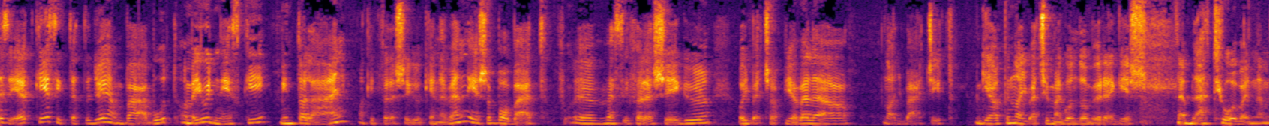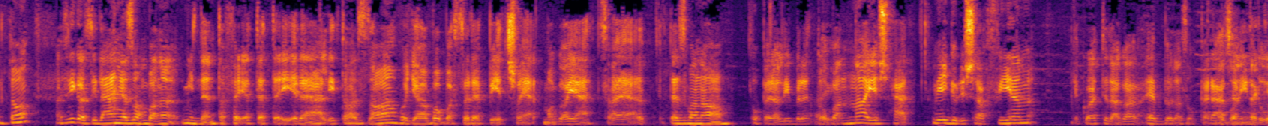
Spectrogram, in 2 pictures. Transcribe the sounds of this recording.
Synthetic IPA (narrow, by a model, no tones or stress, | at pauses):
ɛzḛːrt̪keːsiːt̪ɛt̪ːɛɟːo̞jɒɱba̰ːbut̪ɒmɛjuːɟneːskimint̪ɒlaːɲɒkit̪fɛlɛʃḛːɡylkeːnɛvɛnːieːʃɒbɒba̰ːt̪øvɛsifɛlɛʃḛːɡylho̞ɟbɛt͡ʃɒpjɒvɛlɛɒ | nɒɟba̰ːt͡ʃḭt̪ | uɟɛɒknɒɟbaːt͡ʃimaːɡo̞nd̪o̞lo̞møɾɛɡeːʃnɛmlaːt̪joːlvɒɟnɛmt̪om | ɒziɡɒzilaːɲɒzo̞mbɒnmind̪ɛnt̪ɒfɛjɛ̰t̪ɛt̪ɛ̰jḛːɾɛaːlːiːt̪ɒzːɒlɦo̞ɟɒbɒbɒsɛɾɛpḛːt̪ʃɒja̰ːt̪mɒɡɒja̰ːt̪sɒ̰ɛ̰lt̪aːt̪ɛzʋɒnɒo̞pɛɾɒlibrɛt̪obɒnːɒeːʃha̰t̪veːɡyliʃɒfilm | ɟɒko̞rlɒt̪ilɒɡɒɛbːøːlɒzo̞pɛ̰ɾa̰ːbo̰lḭnṵ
